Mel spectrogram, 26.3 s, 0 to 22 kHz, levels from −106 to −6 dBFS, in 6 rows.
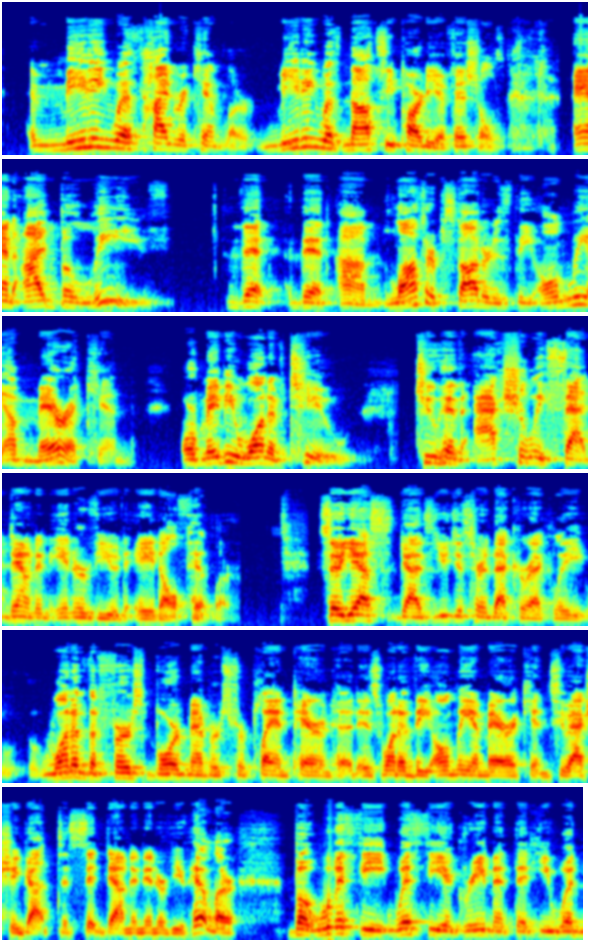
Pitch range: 110-165 Hz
